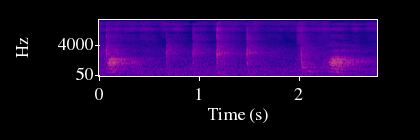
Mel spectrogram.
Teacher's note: 비읍이 히웃을 만나게 되면 세 번째 피읍이 되는 거지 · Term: 거생소리 대기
